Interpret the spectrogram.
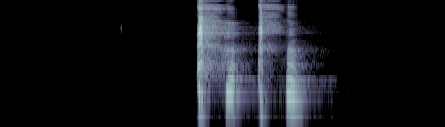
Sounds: Cough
